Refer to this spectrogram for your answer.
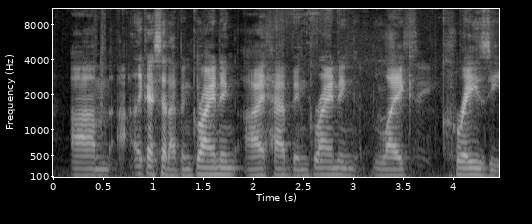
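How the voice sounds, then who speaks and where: At medium pitch, a man speaks with fairly even intonation. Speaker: gaming youtuber. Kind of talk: gaming news rundown. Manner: fast.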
